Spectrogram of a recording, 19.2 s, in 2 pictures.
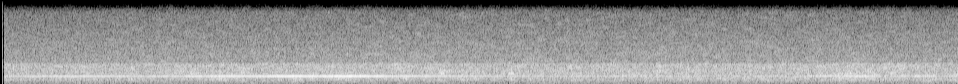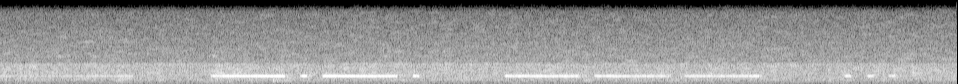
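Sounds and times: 
driftnet beacons: 0.9 - 18.8.

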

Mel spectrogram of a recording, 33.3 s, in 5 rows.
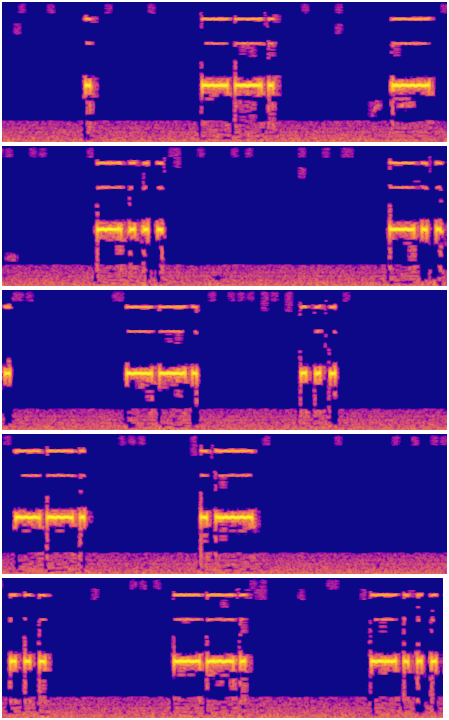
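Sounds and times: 
morse code beeps: 0.7 - 1.7, 3.0 - 4.2, 5.2 - 6.9, 8.1 - 9.3, 12.5 - 13.6, 15.1 - 16.4, 17.3 - 18.5, 20.2 - 21.4, 23.0 - 24.0, 26.6 - 27.5, 29.3 - 30.7, 32.2 - 33.3.

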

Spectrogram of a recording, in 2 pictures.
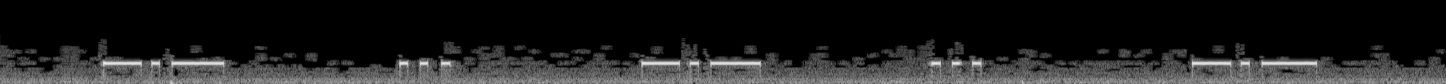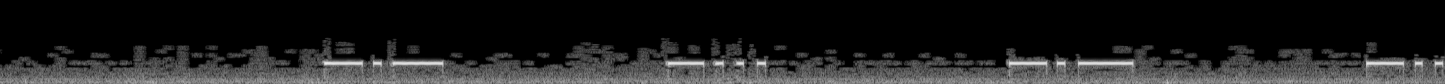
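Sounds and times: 
morse code beeps: 1.0 - 2.3, 4.0 - 4.6, 6.4 - 7.7, 9.3 - 9.9, 11.9 - 13.2, 17.7 - 18.9, 21.1 - 22.2, 24.6 - 25.8, 28.1 - 28.9.

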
